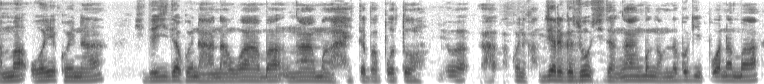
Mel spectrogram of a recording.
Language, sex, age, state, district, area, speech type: Manipuri, male, 45-60, Manipur, Imphal East, rural, spontaneous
